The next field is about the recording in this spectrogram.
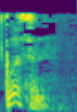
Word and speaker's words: GLSEN: And so the GLSEN, it's pronounced glisten, kind of like shimmering.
